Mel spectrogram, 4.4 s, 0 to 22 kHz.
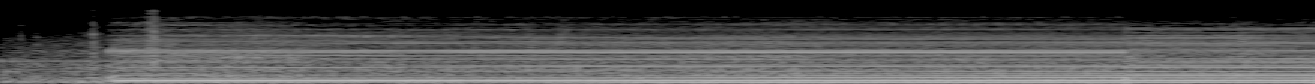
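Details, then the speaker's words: DeWalt 20V MAX Grabo suction lifter on plywood: vacuum pump hums steadily and never cycles off, holding only 5.3 PSI instead of over 12, as wood grain lets air leak past the seal ring. "now you'll notice something here the pump is still running it's at a 5.3 PSI so obviously we've got grains in this wood it's not pulling a perfect vacuum and sealing all the way around the ring"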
